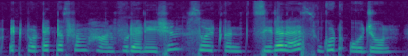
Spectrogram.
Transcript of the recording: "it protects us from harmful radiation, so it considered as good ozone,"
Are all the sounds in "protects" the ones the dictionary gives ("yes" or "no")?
no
